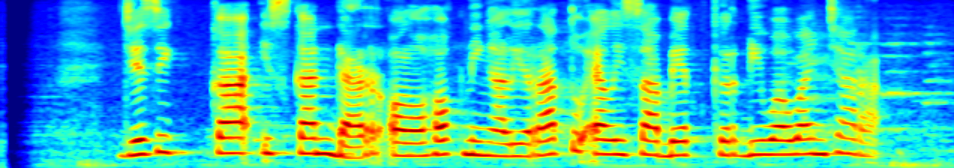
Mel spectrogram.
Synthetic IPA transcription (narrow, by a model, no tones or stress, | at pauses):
d͡ʒɛsikaiskandarɔlɔɦɔk̚niŋalirat̪uʔɛlisabɛt̪̚kɨrdiwawaɲt͡ʃaɾa̰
